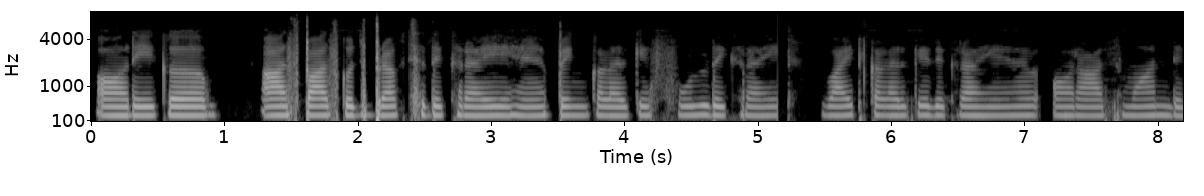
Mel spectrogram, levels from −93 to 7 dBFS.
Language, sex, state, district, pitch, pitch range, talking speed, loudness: Hindi, female, Uttar Pradesh, Gorakhpur, 195 Hz, 190-195 Hz, 175 wpm, -33 LUFS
